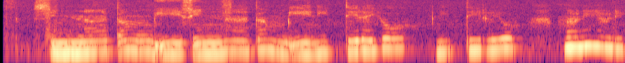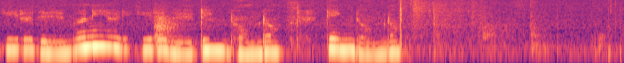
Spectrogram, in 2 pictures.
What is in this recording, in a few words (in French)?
tamil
